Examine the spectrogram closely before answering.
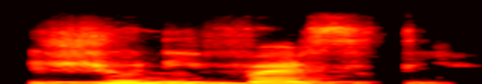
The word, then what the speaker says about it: university: Ah, esta palabra suena como, la pronunciación es university, university, university.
